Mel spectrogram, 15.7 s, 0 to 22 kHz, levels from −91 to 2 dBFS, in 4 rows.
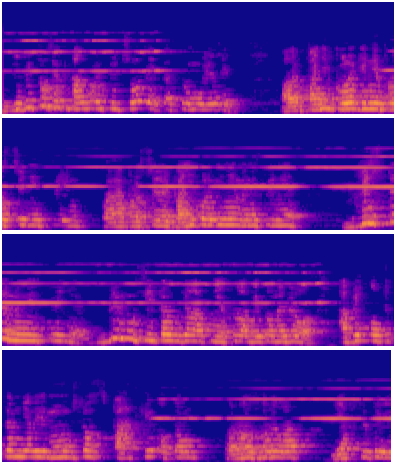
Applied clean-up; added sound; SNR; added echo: classical method WPE with log-MMSE.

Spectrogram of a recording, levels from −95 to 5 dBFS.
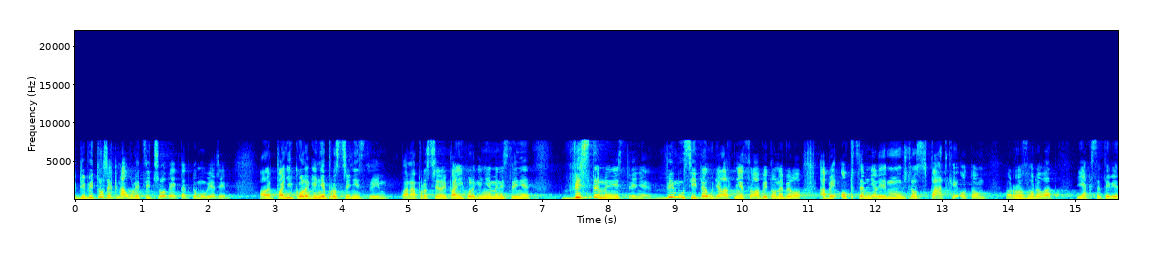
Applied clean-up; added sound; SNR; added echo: none; none; none; none.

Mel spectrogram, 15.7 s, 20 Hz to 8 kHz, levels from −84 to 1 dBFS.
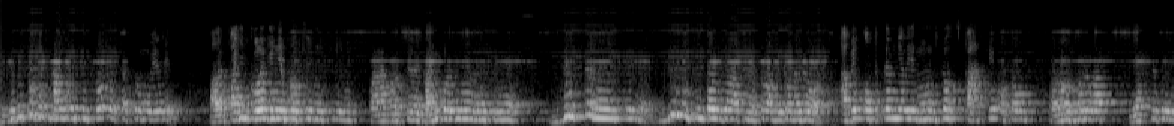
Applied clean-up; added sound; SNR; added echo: neural separator model SepFormer DNS4.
